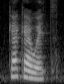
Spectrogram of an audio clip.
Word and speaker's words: cacahuètes: silencieux hu a et le e silencieux cacahuètes car cas wet cacahuètes le onzième mots en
